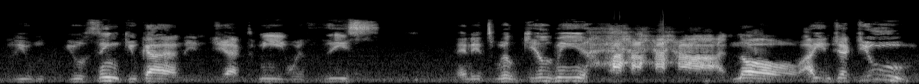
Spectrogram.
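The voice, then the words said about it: Bad put-on Russian accent. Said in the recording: “Oh, God, that's a bad accent. ... That was a horrible, horrible Russian accent.”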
